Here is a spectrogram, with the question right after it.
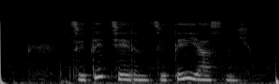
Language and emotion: Russian, neutral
